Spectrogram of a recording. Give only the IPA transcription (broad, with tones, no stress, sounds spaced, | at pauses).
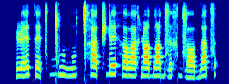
ɭ ɛ˩˥ t̪ ɛ˩ t͡s ɡ͡ǀ u˥˩ ɦ u˧ ǀʰ a˥˩ t͡s ɖ ɛ˥ h ə˧ lˠ a˧ x ɳ u˧ dˤ u˧ d͡z ə˩˥ x d͡z ɒ˩ d̪ a˥ t͡s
